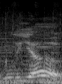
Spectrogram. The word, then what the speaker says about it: Liu: to Liu Bay's side wait no it's it's not L it's Leo what are you my power alone pronouncing it because they say luk in the game Leo that's how they say l they say luu and L even though they're spelled differently dud it's it's get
